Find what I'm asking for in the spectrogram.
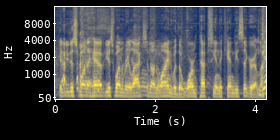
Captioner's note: laughter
